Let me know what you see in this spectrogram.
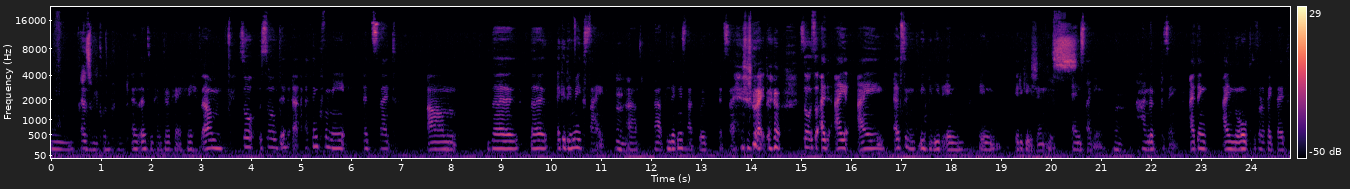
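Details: Adult woman who says she stutters and used to struggle a lot with stuttering; stuttering.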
